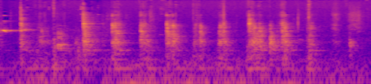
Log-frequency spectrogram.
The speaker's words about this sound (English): I'm opening the tap, but there's no water coming out. None water, not even a little bit. No, no water. Because the water's been cut off, the meters has been removed.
